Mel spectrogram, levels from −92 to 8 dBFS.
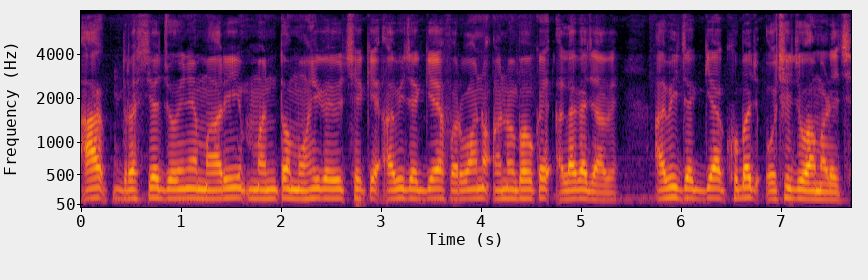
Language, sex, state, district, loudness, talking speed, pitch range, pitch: Gujarati, male, Gujarat, Valsad, -17 LUFS, 200 wpm, 130-145 Hz, 140 Hz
